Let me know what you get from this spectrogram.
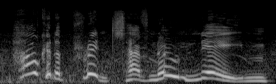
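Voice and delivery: indignant queen. Acted. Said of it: "asked the queen".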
